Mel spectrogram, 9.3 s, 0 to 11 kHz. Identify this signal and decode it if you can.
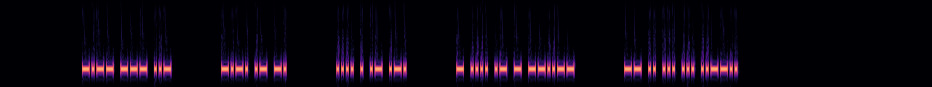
Morse code, heard as a keyed tone, about 53 wpm, 700 Hz. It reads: YOU CAN HEAR THAT, MISS?
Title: 3x Word-Spacing - Sentences from Top 500 Words - 50wpm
